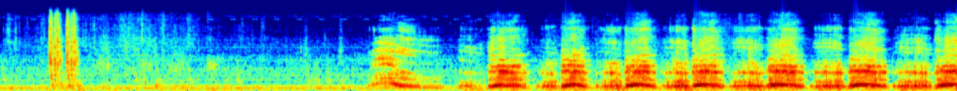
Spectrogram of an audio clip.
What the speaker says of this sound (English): she does need to increase the volume and let off that loud rasping roar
